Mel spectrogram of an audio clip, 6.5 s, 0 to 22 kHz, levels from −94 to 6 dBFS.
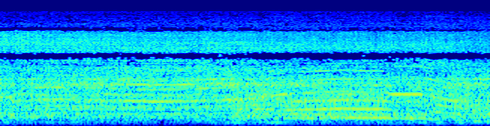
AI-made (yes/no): no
